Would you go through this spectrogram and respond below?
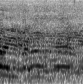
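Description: Dense crowd chatter fills a busy wholesale vegetable market in Bhojpur on a Holi special market day, with many overlapping voices forming a steady, close babble throughout.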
